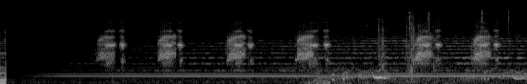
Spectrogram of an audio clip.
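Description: Cartoon frog croaking: short croaks repeating at a slow, even pace, starting about a second in, over a steady low hum.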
